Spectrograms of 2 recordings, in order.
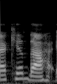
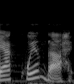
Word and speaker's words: Aquendar: E ela corrigiu a minha pronúncia, não é Aquendar, é Aquendar. Eu acho,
